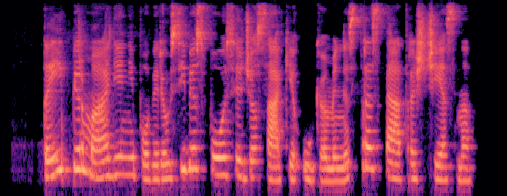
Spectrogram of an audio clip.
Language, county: Lithuanian, Šiauliai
